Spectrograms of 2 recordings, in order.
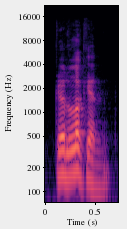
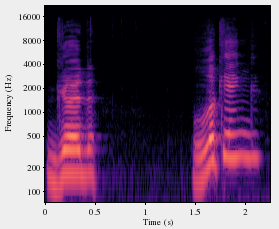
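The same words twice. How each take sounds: First: The ending is said with an n sound. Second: The ending is said with a full ng sound. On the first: The speaker calls it right. "we always drop that G with the ing ending" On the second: The speaker calls it wrong.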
